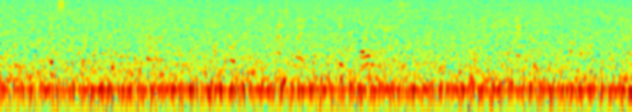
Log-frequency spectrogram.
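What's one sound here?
A woman speaks calmly into a microphone, heard faintly through loudspeakers in a large room.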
